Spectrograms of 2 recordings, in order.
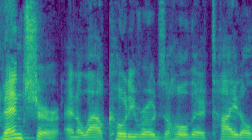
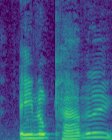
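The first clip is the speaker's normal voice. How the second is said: put-on British accent, much higher; 7 semitones higher, 3 dB quieter than usual. Someone coaxing another person to talk british, in a joking british accent. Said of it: "Can you say anal cavity in, in British?".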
